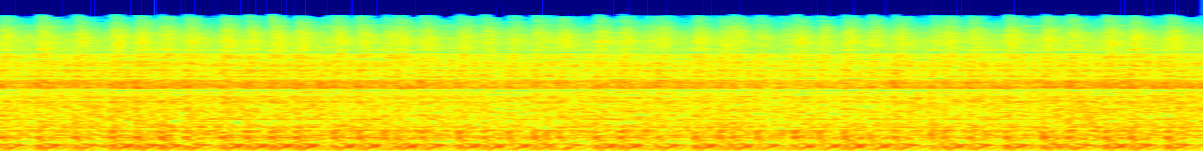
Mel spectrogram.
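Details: Older Briggs & Stratton mower after a half-turn adjustment: steady constant fast putter with even rhythm, no surging or stumbling; normal running.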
